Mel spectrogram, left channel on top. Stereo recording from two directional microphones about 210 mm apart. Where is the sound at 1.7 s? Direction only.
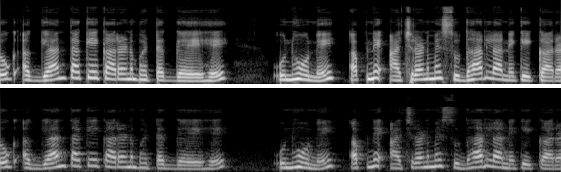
90° left.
